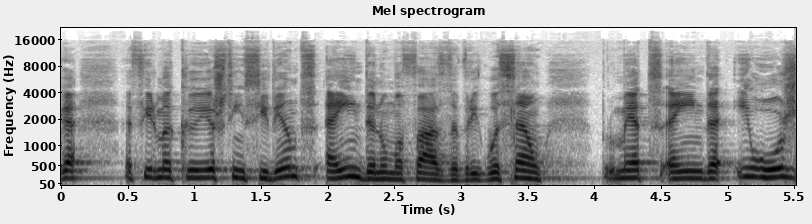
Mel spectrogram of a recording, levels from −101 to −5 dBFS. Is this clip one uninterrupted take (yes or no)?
yes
